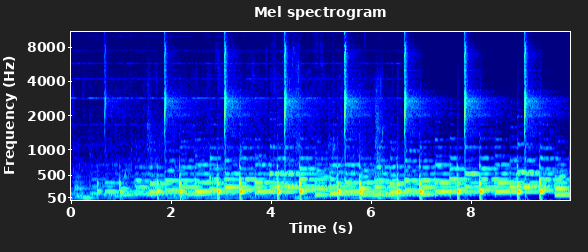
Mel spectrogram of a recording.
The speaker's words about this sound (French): j'ai choisi la musique … de …, euh, car j'aime bien cette musique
